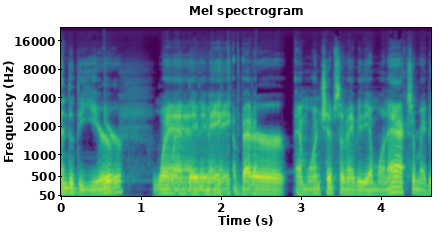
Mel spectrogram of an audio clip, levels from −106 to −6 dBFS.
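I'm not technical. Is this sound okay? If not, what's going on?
No. The speech was likely recorded twice, creating a doubled audio track: from 0.53 to 2.43 s, just after "of the", a slightly quieter copy trails about a tenth of a second behind.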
